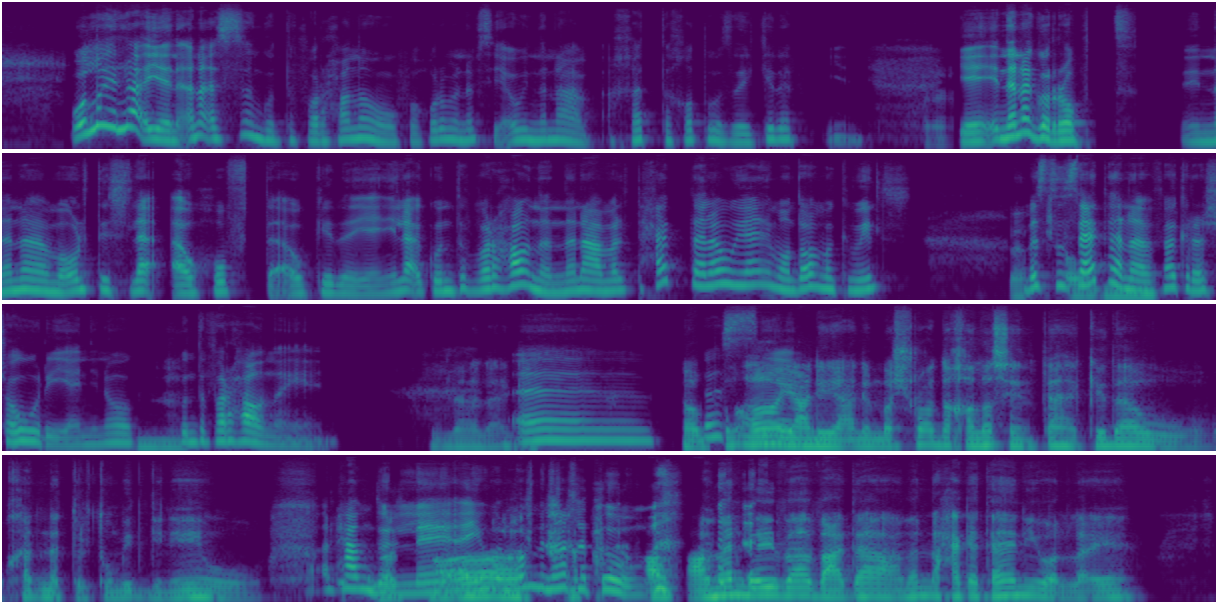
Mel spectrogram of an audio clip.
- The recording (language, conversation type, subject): Arabic, podcast, إزاي بدأت مشوارك المهني؟
- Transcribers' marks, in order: unintelligible speech; chuckle; laugh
